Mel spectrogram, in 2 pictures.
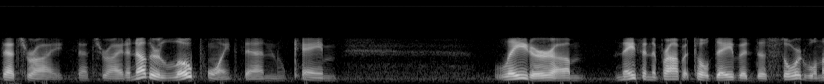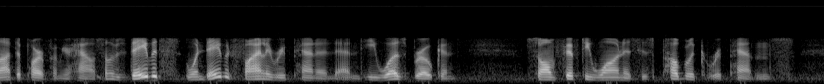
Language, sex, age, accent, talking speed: English, male, 50-69, American, 155 wpm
